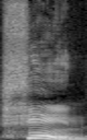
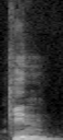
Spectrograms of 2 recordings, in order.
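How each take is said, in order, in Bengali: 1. নামটি sh ধ্বনি দিয়ে শুরু হয়। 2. নামটি k ধ্বনি দিয়ে শুরু হয়। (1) "এটার উচ্চারণ হবে শিন" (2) "কিউআইএন কি হয় কিন"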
